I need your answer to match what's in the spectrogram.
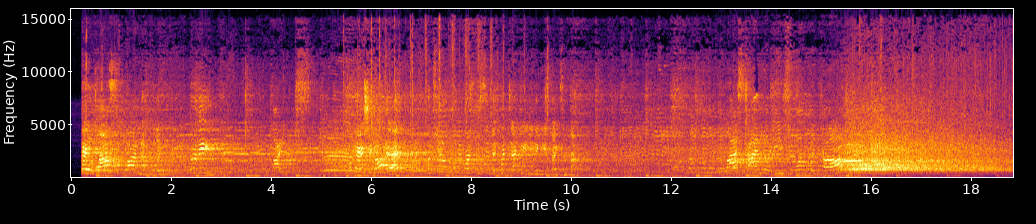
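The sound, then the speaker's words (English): A hockey arena crowd of about 18,000 fans at a Canucks game murmurs and chatters steadily, then surges into a louder burst of cheering and excited shouts near the end, reacting to a young girl, before easing back into a busy roar. “She looks to be maybe 8-9 years old, give or take, but let's just say she got a reaction from the crowd.”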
